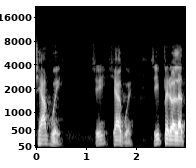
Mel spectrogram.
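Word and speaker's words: Yahweh: entonces por ejemplo ellos la pronunciación de ellos es yahwe Sí yahwe sí pero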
